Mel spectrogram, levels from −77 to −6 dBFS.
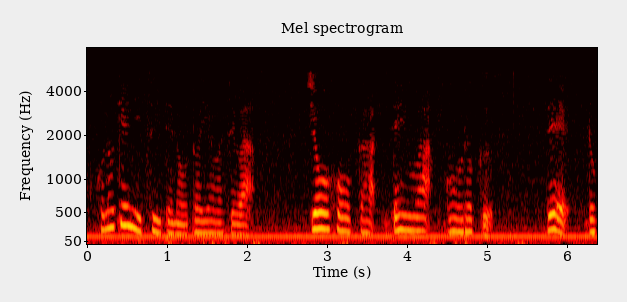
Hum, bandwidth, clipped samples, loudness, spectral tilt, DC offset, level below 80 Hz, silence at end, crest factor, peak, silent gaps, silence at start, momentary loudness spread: none; 5.8 kHz; under 0.1%; -38 LUFS; -8.5 dB/octave; under 0.1%; -56 dBFS; 0 s; 18 dB; -20 dBFS; none; 0 s; 13 LU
